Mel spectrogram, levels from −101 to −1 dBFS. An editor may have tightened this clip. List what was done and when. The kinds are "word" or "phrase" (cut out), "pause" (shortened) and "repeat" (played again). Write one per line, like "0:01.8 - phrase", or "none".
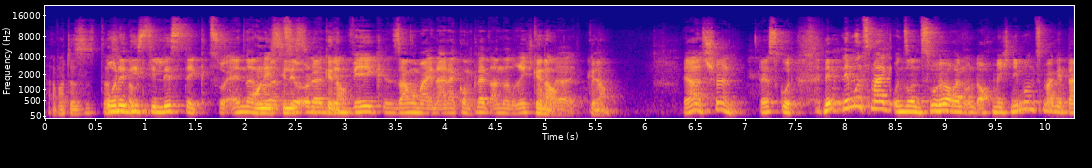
0:08.4 - word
